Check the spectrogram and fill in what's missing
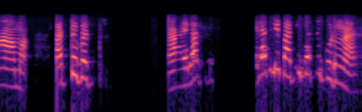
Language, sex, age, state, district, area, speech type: Tamil, female, 18-30, Tamil Nadu, Madurai, rural, conversation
